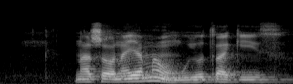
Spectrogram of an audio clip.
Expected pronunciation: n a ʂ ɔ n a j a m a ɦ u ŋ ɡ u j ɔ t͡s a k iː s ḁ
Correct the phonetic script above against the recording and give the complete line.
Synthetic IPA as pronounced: n a ʂ ɔ n a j a m a ɦ u ŋ ɡ u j ɔ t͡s a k iː s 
